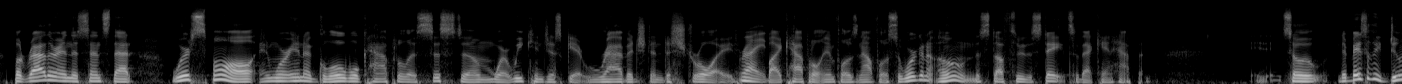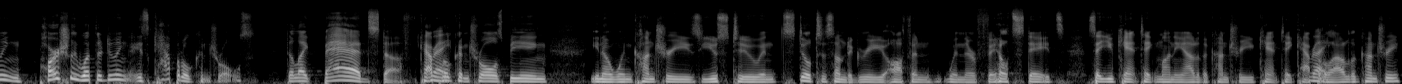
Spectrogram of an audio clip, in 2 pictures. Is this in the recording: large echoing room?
no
